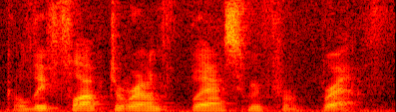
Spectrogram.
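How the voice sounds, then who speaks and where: A man's voice: medium pitch, steady tone, moderate pace, slight background noise, lightly acted. A man playing a doubting, sarcastic goldfish in a comic radio play. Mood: doubtful, sardonic. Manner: sceptical, sarcastic. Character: doubting, sardonic pet goldfish. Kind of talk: stage radio comedy acting.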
